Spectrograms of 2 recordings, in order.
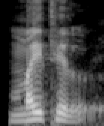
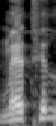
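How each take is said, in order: First: "मैथिल" with an ai glide, MAI-thil; two-matra vowel. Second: "मैथिल" with a plain e, like "मेथिल"; wrong single-matra vowel. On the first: Teacher corrects students on the name, "मैथिल" said MAI-thil. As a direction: open the first vowel of "मैथिल" into ai. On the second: Teacher shows students the mistake, "मैथिल" mispronounced as MEH-thil. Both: Shown as a demonstration. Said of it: "एक मात्रा नहीं है, दो मात्रा है".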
